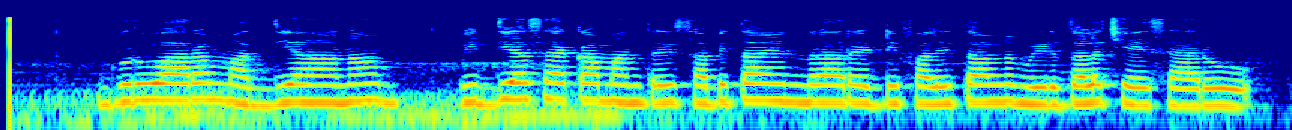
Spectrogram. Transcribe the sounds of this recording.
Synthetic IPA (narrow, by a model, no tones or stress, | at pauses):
ɡuɾuʋaːɾɐmːɐd̪ʱjaːnɐmʋid̪jaːʃaːkʰaːmɐnt̪ɾisɐbit̪aːind̪ɾaːɾe̞ɖːipʰɐlit̪aːlɐnuʋiɽud̪ɐlɐt͡ʃɛːʃaːɾu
